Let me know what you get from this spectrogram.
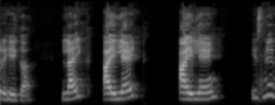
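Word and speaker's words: Ireland: होगी S silent ही रहेगा इसको हम बोलेंगे आयरलैंड साइलेंट टी किसी भी वर्ड में टी के बाद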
